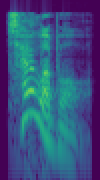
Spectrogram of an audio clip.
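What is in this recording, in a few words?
"tellable", British English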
